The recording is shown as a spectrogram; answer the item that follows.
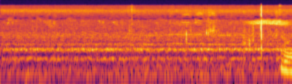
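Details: Bees gathering nectar over flowering acacia at the start of summer make a steady, even droning hum with a low buzzing tone, broken near the end by a brief sharp click and rustle.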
